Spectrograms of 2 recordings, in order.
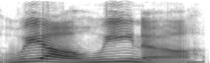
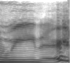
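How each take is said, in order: First: "wiener" said German-style, ending in an open "ah"; loud German "wiener", no r at the end; German pronunciation. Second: "Wiener" with an English "er" ending, laughing; loud, giggled English "Wiener" with an r; English pronunciation. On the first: Shown as a demonstration. Practising the German tongue twister, "wiener" ending in "ah". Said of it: "I can do a German tongue twister". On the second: Real, not acted. Breaking up over the German word, "Wiener" ending in English "er".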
